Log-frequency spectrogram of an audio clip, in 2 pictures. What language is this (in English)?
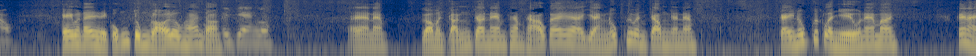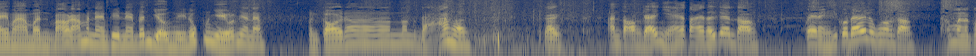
Vietnamese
